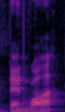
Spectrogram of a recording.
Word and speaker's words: Benoit: So, first up, we are going to have Benoit coming back at it. And I actually spoke with him last night. I did pronounce his name correct. So, Benoit.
